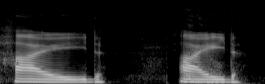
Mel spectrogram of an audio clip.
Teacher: donc le I est une diphtongue, c'est bien hide.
